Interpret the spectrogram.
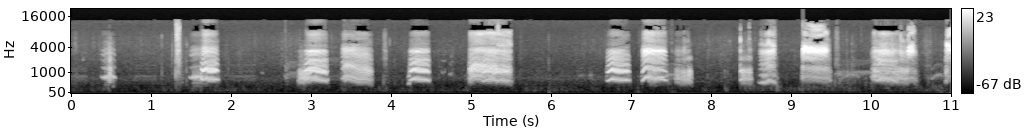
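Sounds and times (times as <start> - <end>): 
meerkat calling with loud raspy squawks: 2.8 - 5.6, 6.7 - 7.8, 8.4 - 10.9.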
